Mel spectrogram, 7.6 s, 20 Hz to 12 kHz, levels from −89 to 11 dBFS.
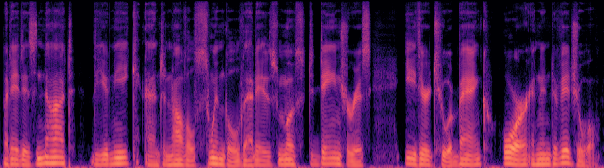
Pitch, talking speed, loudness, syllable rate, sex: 95 Hz, 160 wpm, -19 LUFS, 4.5 syllables/s, male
